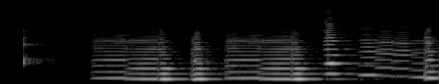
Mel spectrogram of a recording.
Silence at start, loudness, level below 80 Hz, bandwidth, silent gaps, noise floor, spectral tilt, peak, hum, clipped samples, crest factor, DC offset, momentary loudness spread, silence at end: 0.25 s; -34 LUFS; under -90 dBFS; 13.5 kHz; none; -70 dBFS; -3.5 dB/octave; -18 dBFS; none; under 0.1%; 16 dB; under 0.1%; 17 LU; 0 s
